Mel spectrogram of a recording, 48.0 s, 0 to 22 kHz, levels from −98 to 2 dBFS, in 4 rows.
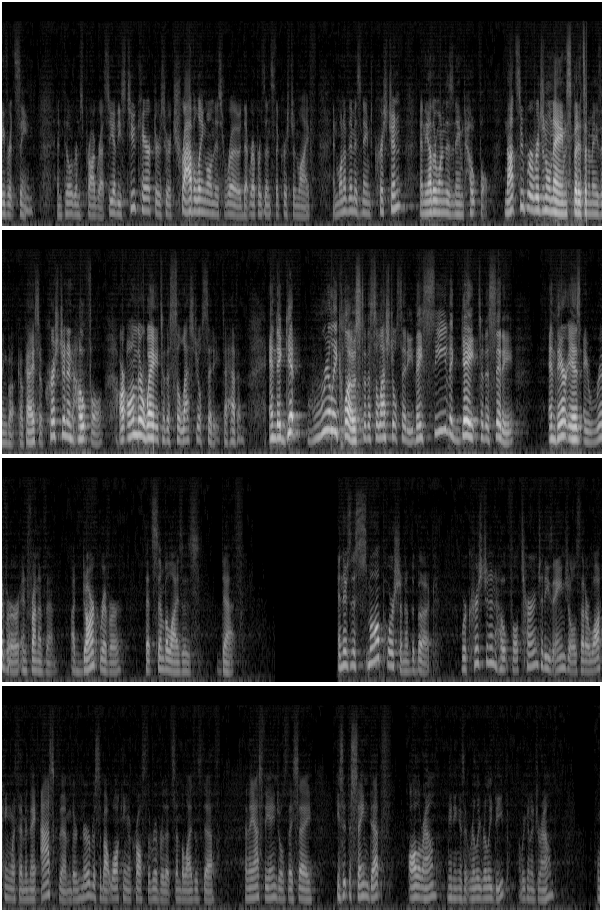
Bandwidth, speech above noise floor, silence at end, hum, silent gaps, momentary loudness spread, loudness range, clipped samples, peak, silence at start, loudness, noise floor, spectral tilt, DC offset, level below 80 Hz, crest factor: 16 kHz; 45 dB; 0 s; none; 29.47-30.69 s; 24 LU; 19 LU; under 0.1%; -8 dBFS; 0 s; -31 LUFS; -78 dBFS; -6 dB/octave; under 0.1%; -76 dBFS; 26 dB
